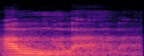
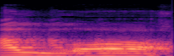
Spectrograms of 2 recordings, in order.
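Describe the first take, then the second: First: The L is light and thin. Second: The L is heavy and thick. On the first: The speaker calls it wrong. "কখনো বলবো না আল্লাহ" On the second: The speaker calls it right. "এটা হলো পুর বা মোটা হবে"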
